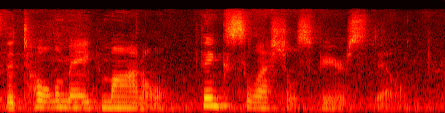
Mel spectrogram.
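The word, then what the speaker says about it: Ptolemaic: whenever somebody says the to make model think celestial sphere still toic model still puts the toic model I know they pronounce it PT the toic model that p is silent the to make model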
